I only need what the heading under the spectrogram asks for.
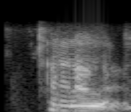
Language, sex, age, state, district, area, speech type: Telugu, male, 18-30, Telangana, Medchal, urban, conversation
